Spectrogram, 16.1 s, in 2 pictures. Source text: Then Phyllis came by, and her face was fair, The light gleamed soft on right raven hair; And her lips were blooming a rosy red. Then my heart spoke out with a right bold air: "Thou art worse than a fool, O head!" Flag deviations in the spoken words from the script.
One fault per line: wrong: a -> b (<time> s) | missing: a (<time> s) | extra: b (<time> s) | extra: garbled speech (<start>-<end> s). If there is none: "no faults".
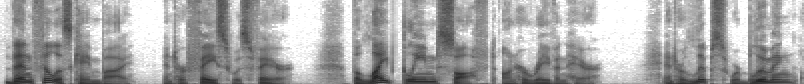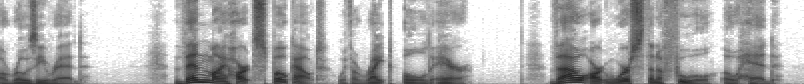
wrong: right -> her (5.2 s)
